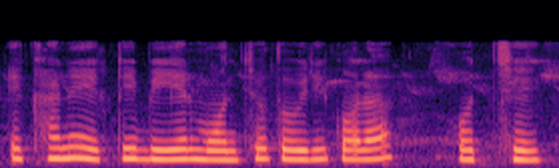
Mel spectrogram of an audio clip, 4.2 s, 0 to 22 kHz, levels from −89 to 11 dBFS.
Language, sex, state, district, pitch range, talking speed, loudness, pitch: Bengali, female, West Bengal, Cooch Behar, 220-240 Hz, 100 wpm, -13 LUFS, 230 Hz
